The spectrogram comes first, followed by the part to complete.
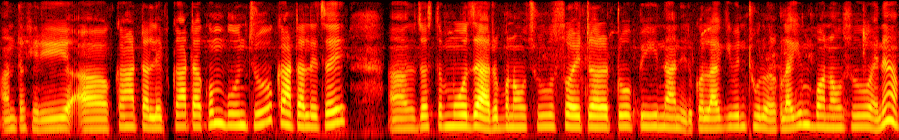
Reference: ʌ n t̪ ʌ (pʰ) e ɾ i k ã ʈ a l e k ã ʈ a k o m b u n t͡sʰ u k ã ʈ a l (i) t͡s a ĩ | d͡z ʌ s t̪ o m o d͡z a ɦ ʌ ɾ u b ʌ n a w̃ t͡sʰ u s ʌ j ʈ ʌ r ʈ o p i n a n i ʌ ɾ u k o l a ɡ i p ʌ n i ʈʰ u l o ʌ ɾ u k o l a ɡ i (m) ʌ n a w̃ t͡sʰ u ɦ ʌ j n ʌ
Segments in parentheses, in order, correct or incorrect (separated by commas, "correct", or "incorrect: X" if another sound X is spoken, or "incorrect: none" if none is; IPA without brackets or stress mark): incorrect: kʰ, incorrect: e, incorrect: b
